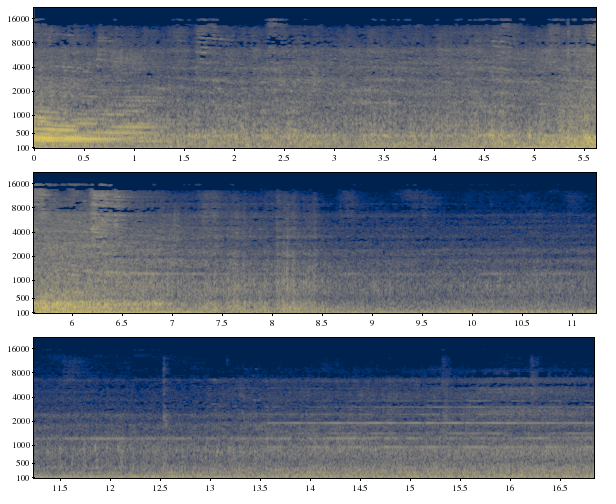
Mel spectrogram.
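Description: Amtrak Downeaster passenger train passing close by at speed: the locomotive's horn chord dies away in the first second, then the rumble and clatter of the wheels and cars going by, swelling again about six seconds in, before the train gradually fades into the distance.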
